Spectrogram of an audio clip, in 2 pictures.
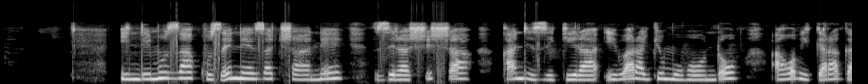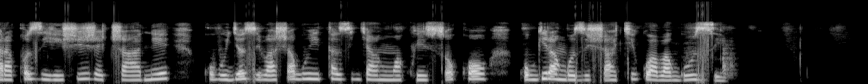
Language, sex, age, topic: Kinyarwanda, female, 36-49, agriculture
